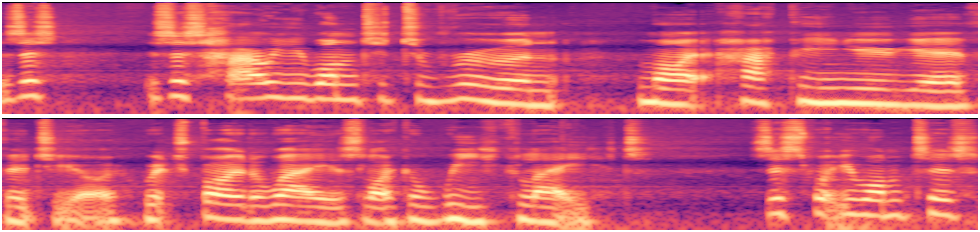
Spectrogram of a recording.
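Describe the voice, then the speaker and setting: A woman speaks with a Brummie accent. Her voice is somewhat breathy and her pace fairly slow. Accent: Brummie (Birmingham). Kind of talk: casual talk to camera.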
